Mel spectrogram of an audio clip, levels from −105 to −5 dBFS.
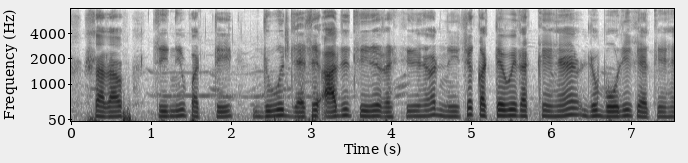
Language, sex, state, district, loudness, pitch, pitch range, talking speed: Hindi, male, Uttar Pradesh, Jyotiba Phule Nagar, -22 LUFS, 140 Hz, 130-150 Hz, 145 wpm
